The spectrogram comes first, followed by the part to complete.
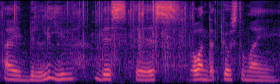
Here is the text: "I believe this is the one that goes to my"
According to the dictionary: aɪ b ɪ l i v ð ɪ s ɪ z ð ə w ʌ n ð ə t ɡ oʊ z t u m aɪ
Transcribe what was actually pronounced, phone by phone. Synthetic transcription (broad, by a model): aɪ b ɪ l i v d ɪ s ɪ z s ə w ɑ n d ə t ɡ oʊ s t u m aɪ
